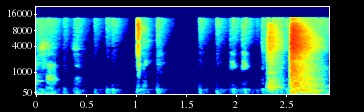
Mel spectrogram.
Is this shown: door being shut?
yes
